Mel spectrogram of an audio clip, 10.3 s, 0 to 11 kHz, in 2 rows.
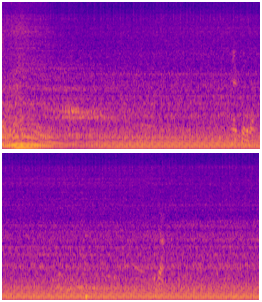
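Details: Ford Kuga 2.0 TDCi diesel drops from a rev with a falling whistle-rattle then idles steadily; worn turbo thrust bearing lets the shaft move axially when accelerating stops.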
